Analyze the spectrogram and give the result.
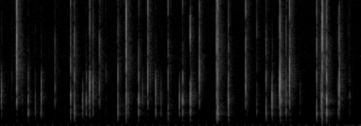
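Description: Long nails tap and scratch the back of an iPhone in a small, solid, clear plastic case held upright in both hands. Quick, bright, crisp clicks and dry scratches come in an irregular flurry, each dying away instantly over a faint low rumble.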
